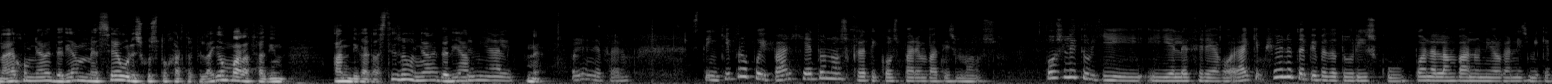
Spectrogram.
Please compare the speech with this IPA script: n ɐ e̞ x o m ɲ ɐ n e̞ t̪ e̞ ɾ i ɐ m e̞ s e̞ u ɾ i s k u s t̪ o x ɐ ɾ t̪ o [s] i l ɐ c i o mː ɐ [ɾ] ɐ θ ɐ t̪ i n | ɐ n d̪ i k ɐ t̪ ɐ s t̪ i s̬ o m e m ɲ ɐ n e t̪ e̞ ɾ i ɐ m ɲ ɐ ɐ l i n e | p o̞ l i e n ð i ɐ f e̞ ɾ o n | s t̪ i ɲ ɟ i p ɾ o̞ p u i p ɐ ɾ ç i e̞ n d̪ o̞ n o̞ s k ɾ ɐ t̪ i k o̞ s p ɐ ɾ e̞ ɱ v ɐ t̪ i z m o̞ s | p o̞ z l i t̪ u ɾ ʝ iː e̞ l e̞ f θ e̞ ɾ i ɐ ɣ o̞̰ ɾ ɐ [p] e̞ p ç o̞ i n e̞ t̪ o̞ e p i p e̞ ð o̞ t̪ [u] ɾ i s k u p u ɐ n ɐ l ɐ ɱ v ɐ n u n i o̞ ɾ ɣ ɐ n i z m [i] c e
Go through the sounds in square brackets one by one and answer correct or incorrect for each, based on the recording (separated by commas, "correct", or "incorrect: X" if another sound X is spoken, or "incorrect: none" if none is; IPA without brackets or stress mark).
incorrect: f, correct, incorrect: c, correct, correct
